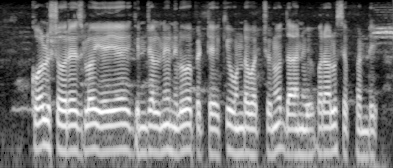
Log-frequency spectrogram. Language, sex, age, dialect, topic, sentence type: Telugu, male, 46-50, Southern, agriculture, question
